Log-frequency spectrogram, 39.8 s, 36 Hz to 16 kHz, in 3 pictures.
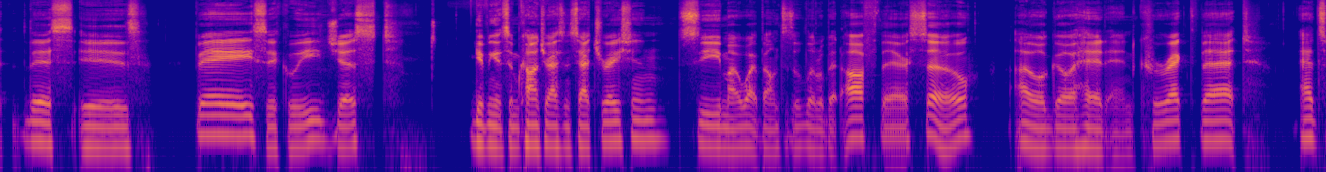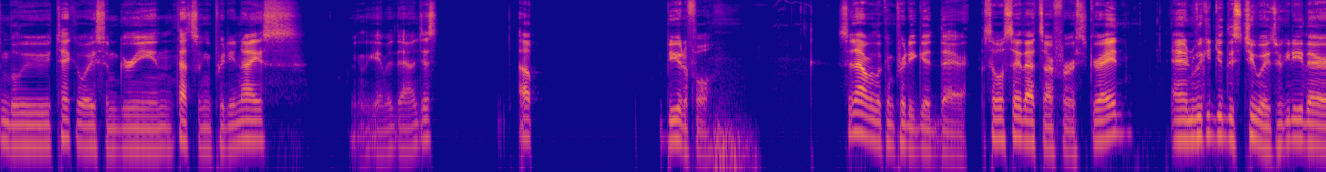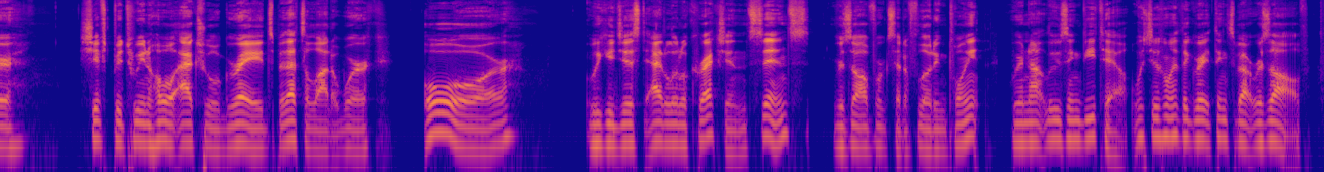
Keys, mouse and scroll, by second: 4.5 click, 7.7 click, 9.1 click, 10.5 click, 11.7 click, 12.4-13.5 scroll up 1, 13.6-14.6 scroll down 1, 16.4-17.6 scroll down 1, 17.6-18.9 scroll up 1, 18.9-20.0 scroll down 1, 22.2-23.0 scroll down 1, 23.2 click, 26.9 click.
